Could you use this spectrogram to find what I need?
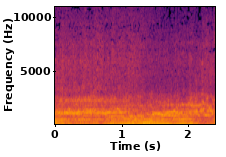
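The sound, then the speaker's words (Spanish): Tires squeal and skid as cars race in an illegal street race, a loud, continuous screech with wavering pitch that holds for the whole stretch. “Así es como suenan las carreras ilegales, que están cada vez más de moda y que son un auténtico peligro para quienes las practican y para quienes las contemplan.”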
